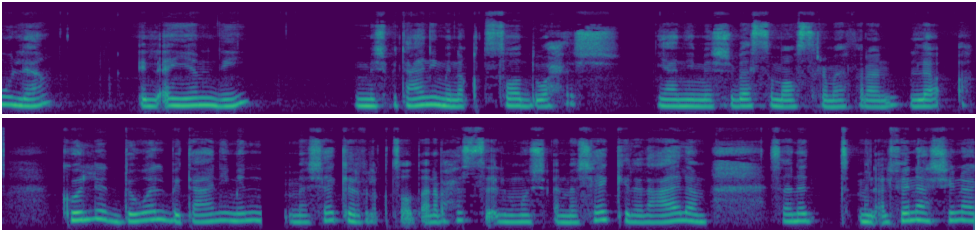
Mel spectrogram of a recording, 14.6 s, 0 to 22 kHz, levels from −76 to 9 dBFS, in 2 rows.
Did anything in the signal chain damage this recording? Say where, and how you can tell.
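Yes, at playback. Around 9.25 s the speech cuts off mid-flow and the output goes completely silent for about 0.17 s, resuming near 9.44 s. That is a playback stall, likely the player's buffer running dry or its output thread being blocked, starving the device of samples. On the waveform it shows as a flat near-silent gap with abrupt edges. On a spectrogram it is a blank vertical band spanning all frequencies.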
